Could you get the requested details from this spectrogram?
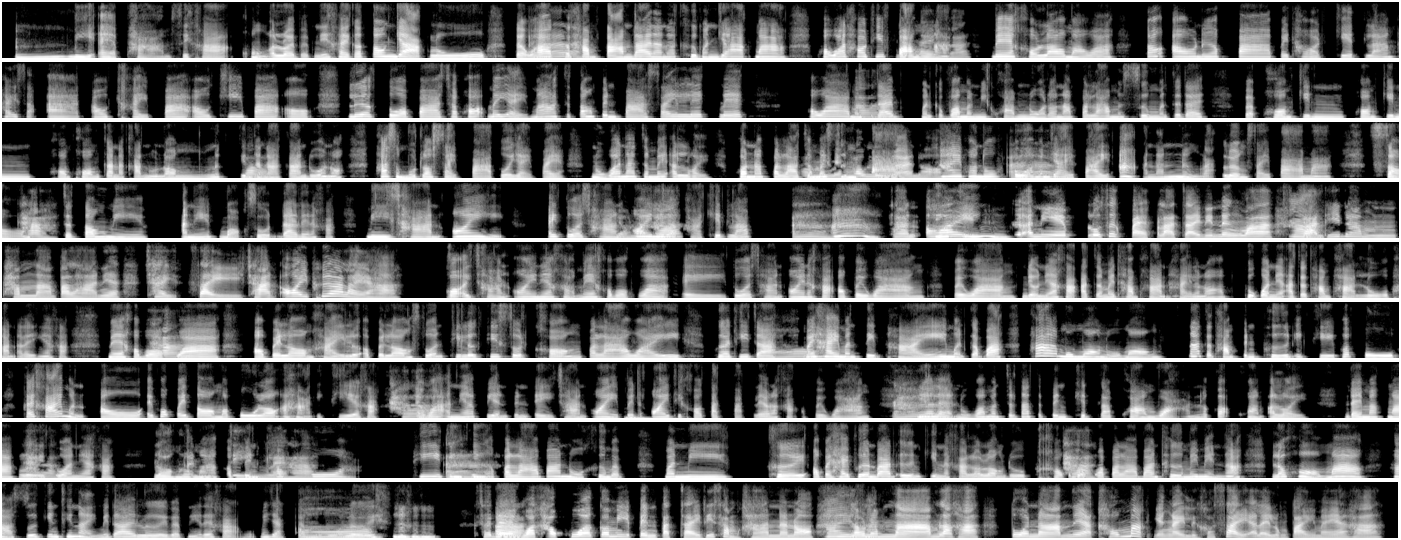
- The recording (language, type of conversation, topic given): Thai, podcast, อาหารแบบบ้าน ๆ ของครอบครัวคุณบอกอะไรเกี่ยวกับวัฒนธรรมของคุณบ้าง?
- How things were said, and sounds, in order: tapping; other noise; chuckle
